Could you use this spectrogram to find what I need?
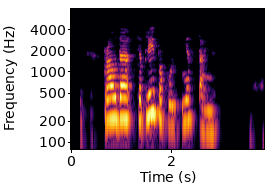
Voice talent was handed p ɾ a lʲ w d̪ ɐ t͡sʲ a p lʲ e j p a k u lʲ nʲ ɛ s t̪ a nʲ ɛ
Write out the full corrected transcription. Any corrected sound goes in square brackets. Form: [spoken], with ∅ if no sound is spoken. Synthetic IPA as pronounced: p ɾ a [∅] w d̪ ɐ t͡sʲ a p lʲ e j p a k u lʲ nʲ ɛ s t̪ a nʲ ɛ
